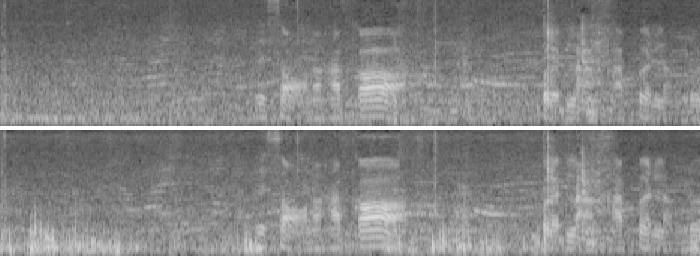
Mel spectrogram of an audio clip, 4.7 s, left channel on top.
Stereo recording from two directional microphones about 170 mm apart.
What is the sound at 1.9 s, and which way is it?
Speech, 10° right (ahead or behind).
